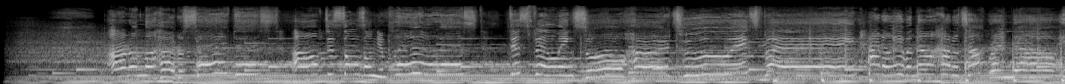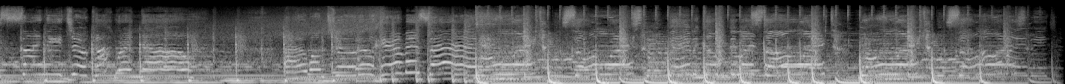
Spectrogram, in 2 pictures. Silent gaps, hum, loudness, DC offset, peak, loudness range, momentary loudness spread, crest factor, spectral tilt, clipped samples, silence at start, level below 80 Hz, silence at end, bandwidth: none; none; -14 LUFS; under 0.1%; -2 dBFS; 3 LU; 6 LU; 12 dB; -4.5 dB/octave; under 0.1%; 0.15 s; -22 dBFS; 0.05 s; 17 kHz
